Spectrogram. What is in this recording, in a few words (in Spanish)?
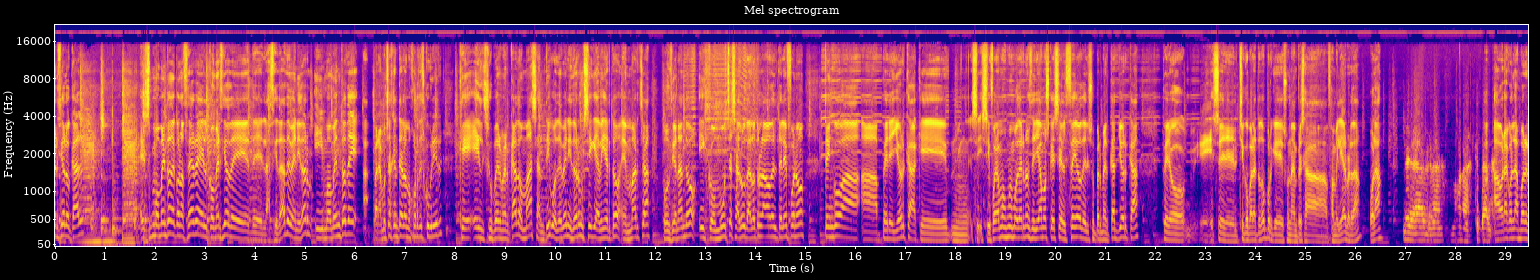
entrevista radio; entrevista suplermercatllorca radio sirena COPE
